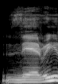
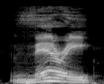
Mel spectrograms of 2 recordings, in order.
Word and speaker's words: very: دوستان تلفظ وی در very رو باید دقت بکنید. وقتی که شما وی رو میخواید تلفظ بکنید، نیش دندون بالا باید لب پایین شما رو بگزه. به این صورت very very.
